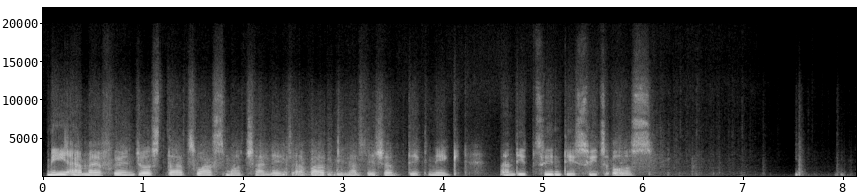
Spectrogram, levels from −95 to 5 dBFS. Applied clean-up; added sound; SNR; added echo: neural mask model RNNoise.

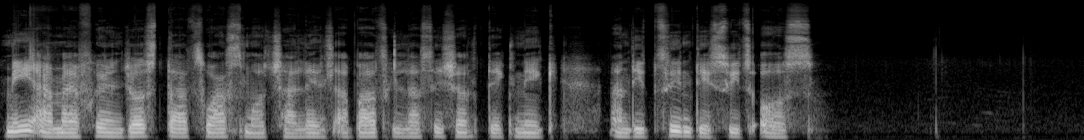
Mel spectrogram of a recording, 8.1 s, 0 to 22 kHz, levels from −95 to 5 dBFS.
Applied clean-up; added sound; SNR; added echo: none; none; none; none.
